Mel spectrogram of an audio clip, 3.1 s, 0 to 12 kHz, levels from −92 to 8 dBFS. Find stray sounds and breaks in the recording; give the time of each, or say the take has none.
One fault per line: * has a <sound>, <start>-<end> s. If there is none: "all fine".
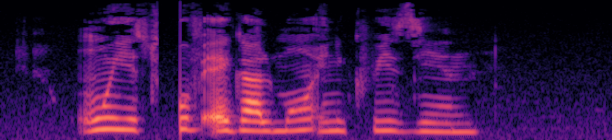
* has a dropout, 0.8-0.9 s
